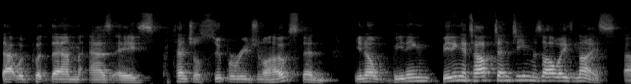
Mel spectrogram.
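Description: With hardly any pauses, a man in a normal speaking voice talks at a moderate pace, his fairly high pitch carrying lively intonation. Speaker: podcast host. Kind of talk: casual chat.

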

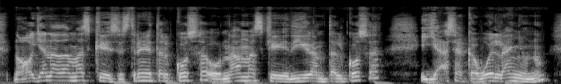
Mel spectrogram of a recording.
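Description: A man with a Mexican accent, fairly high pitch, ordinary pitch variation, very even loudness and a fairly quick pace, over noticeable background noise. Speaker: podcast host. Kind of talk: casual chat.

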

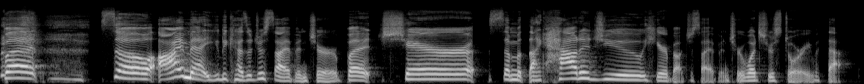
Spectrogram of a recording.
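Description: A woman speaks in a plain, everyday voice at a fairly high pitch and moderate pace. The recording is very clean, with a silent background. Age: 30s. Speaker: podcast host, former missionary. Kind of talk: casual interview chat; scripted intro and outro. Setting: in person at guest's home.

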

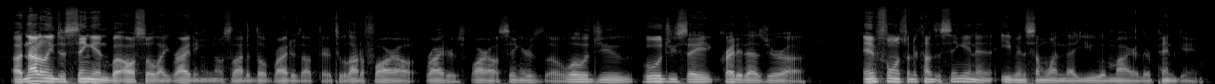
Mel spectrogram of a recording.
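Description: Very fast speech from a man with an American accent, fairly low in pitch with ordinary variation, on a very clean recording against a silent background. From Charlotte, North Carolina. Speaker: podcast host. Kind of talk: casual chat. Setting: studio.

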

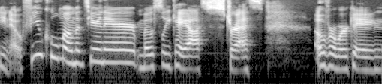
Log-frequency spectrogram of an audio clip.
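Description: A woman with an unremarkable speaking voice talks at a fairly slow pace. Her pitch is fairly high, and her intonation is lively. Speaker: podcast co-host. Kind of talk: casual chat.

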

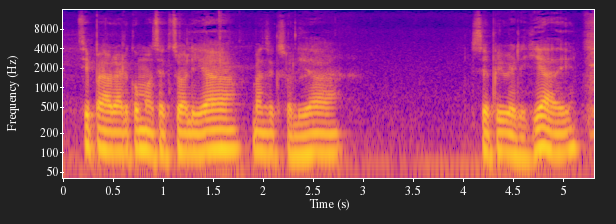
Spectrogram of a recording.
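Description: A man's dark, mellow, fairly low voice in a Costa Rican accent, monotone and flat in intonation at a moderate pace. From Costa Rica, Limón. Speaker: podcast co-host. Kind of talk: casual chat.

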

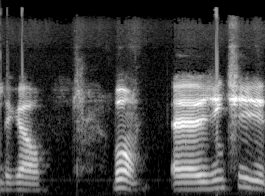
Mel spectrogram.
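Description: The voice belongs to a man with fairly high pitch. Its tone is bright and sharp. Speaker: student podcast co-host. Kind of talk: interview.

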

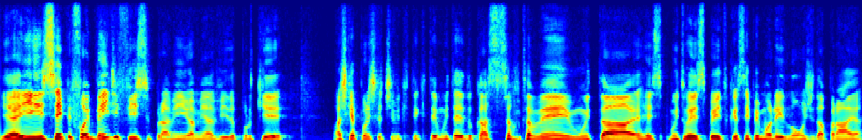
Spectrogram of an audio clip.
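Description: Very fast and high-pitched, a man's voice swings widely in pitch and loudness, recorded very cleanly with a silent background and a dry, close sound with no echo. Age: 20s. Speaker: clown and surfer. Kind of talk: casual chat.

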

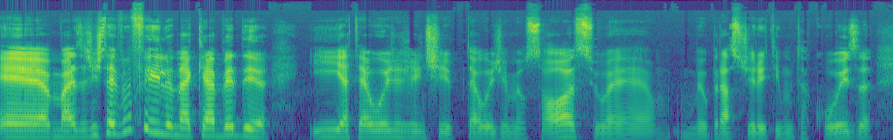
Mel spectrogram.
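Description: A woman's fairly low, plain, everyday voice with lively intonation and big swings in loudness, on a very clean recording with a silent background and a dry, close sound with no echo. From Rio de Janeiro, Brazil (Botafogo). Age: 20s. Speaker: esports team CEO and former pro gamer. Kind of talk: casual interview. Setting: studio.

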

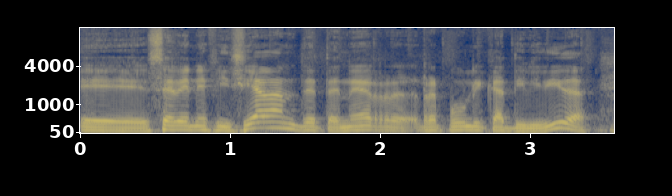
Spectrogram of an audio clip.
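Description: A man speaks in a plain, everyday voice at a medium pitch. His intonation is lively and his pace fairly slow. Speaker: economist. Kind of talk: interview. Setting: studio.

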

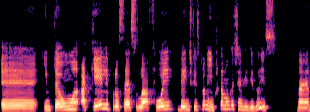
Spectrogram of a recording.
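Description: A woman speaks fairly slowly at a medium pitch in an unremarkable speaking voice. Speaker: psychologist and podcast co-host. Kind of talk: casual chat.

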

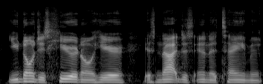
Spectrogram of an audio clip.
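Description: The American accent comes through in flat, monotone intonation, with a dry, close sound, no echo, and a very clean recording over a silent background. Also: man. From US South, Birmingham, Alabama. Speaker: podcast host and landscaping business owner. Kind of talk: casual monologue with faith talk. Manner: halting, many fillers.

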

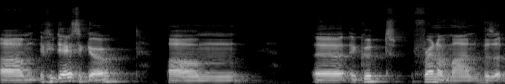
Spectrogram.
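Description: A man's fairly low voice in a German accent, with lively intonation, a very slow pace, and audible room echo. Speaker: podcast host. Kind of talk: casual chat.

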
